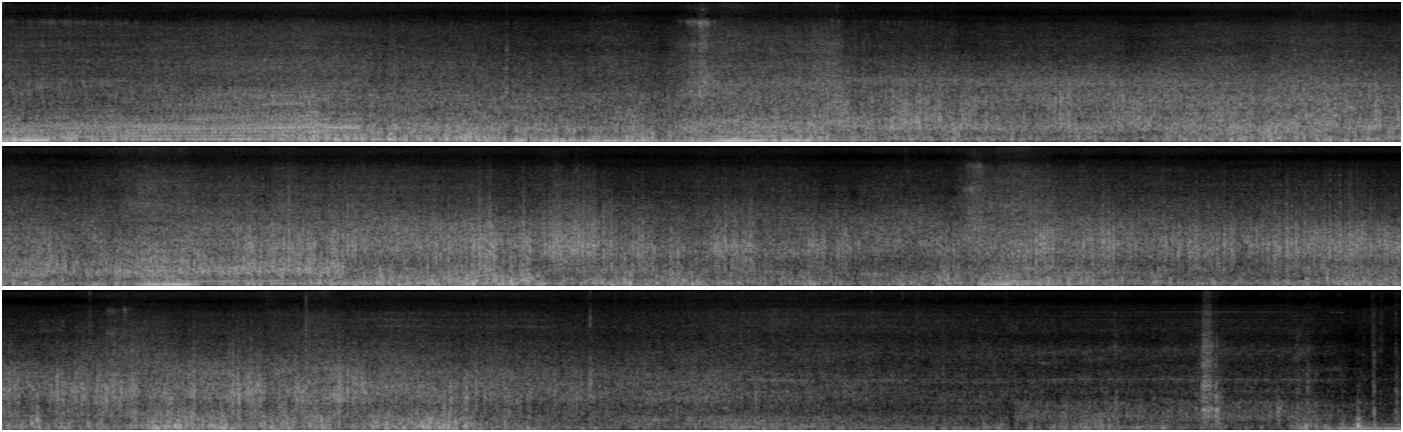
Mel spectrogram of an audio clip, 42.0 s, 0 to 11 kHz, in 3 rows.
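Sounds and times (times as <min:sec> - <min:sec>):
engine tapping and knocking: 0:00.0 - 0:01.5, 0:13.2 - 0:41.9
car engine rumble: 0:00.0 - 0:41.9
wind buffeting microphone: 0:00.0 - 0:41.9.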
